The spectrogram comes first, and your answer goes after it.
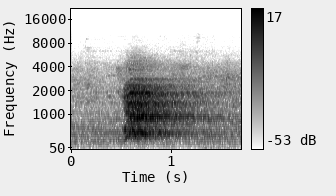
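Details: Dobermann, Limit Dog class, Scottish Dobermann Club championship show 2012: one abrupt, rich bark starting mid-clip, ringing and tapering off, over soft background noise.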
